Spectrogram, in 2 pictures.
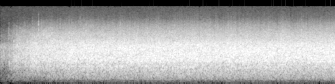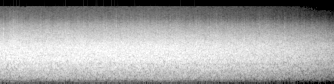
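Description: Audience applauding, swelling within the first second, holding steady, then dying away near the end.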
